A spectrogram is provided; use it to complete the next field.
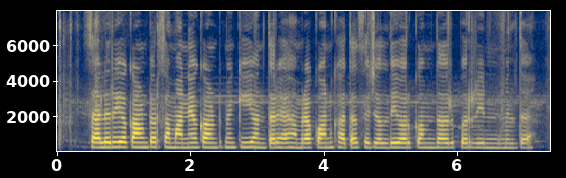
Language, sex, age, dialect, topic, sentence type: Magahi, female, 18-24, Southern, banking, question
